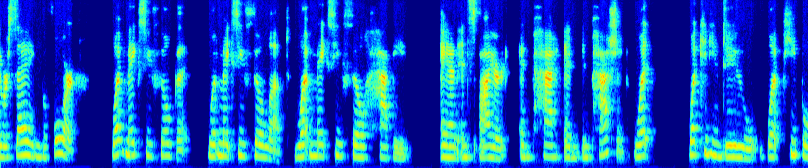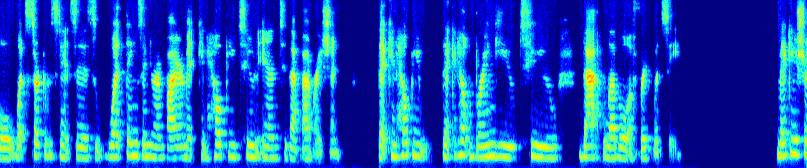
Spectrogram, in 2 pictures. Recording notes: I wanted to share the live call that we did in the Chasing Spirituality Community this month. Each month, we have a live zoom call in the community.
